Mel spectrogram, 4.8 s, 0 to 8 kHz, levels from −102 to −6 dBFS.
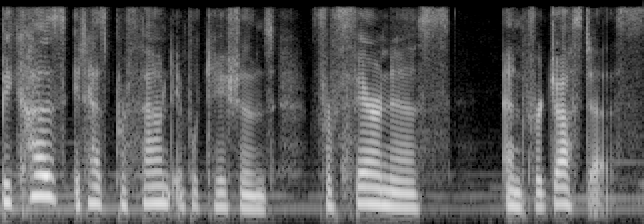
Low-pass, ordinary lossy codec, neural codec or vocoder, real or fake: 7.2 kHz; MP3, 64 kbps; none; real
